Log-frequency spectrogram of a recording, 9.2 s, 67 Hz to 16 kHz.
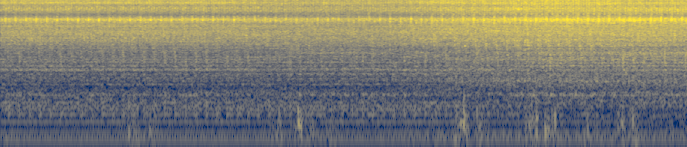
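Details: Engine with error P0507 (high idle, check light on; earlier held about 1000 rpm) after about 10 km of driving, near-hot: steady, even idle around 800 rpm, soft regular beat, no misses or hunting; normal idle.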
